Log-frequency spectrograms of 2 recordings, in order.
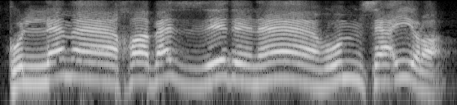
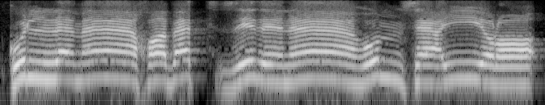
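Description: First: The t merges into a doubled z sound. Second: The t is pronounced clearly before the z. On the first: "نطقنا بزاي مشددة" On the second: "هذا هو الإظهار"

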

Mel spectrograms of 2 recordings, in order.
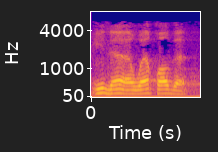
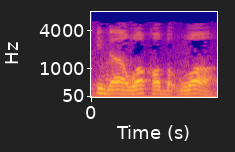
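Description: First: The word ends cleanly on the b sound. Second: An extra wa vowel follows the final b. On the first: The speaker calls it right. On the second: The speaker calls it wrong.

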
